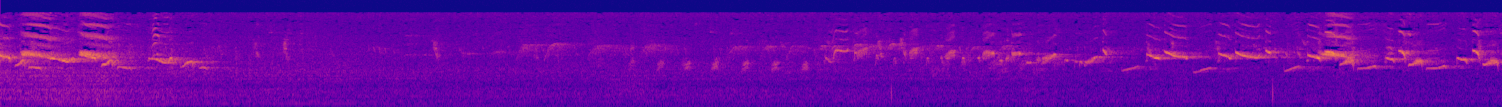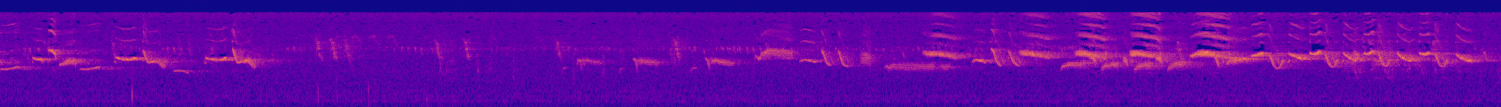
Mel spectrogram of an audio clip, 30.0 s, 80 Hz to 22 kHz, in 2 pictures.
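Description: Songbird singing, taken by the recorder to be a Chinese hwamei (gabichō), a mimic thrush: rapid strings of short, varied whistled notes in three bouts, the first fading about two seconds in, the next from about 8 to 18 seconds, and the last from about 22 seconds on, with quieter pauses between.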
